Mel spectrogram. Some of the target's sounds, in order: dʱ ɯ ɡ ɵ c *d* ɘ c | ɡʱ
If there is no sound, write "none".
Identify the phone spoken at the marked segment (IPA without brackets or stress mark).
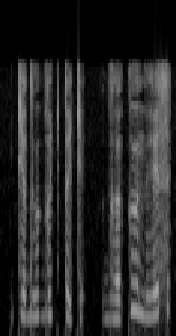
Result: t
